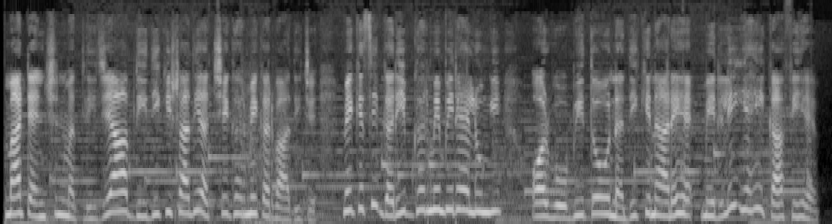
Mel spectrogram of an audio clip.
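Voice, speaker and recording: A woman's voice: a little high, animated, moderate pace, few pauses, highs cut off, over music, lightly acted. A woman voicing a kind, hardworking young younger sister in a Hindi cartoon story, speaking earnestly and pleadingly. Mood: gentle, selfless.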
